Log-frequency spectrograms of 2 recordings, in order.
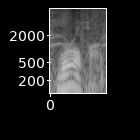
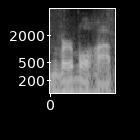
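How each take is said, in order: First: The name begins with a W sound. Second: The name begins with a V sound. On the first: The speaker calls it right. "but no, it's Whirlhop" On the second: The speaker calls it wrong. "like a German W"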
